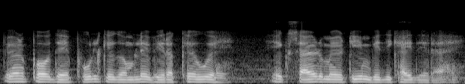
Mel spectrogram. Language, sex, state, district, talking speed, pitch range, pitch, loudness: Hindi, male, Odisha, Nuapada, 220 wpm, 110-120 Hz, 115 Hz, -17 LUFS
